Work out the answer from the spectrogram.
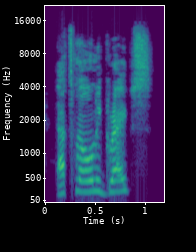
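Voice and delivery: ordinary talk, nothing marked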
